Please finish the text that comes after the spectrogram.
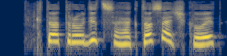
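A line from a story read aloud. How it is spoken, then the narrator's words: Mocking reply. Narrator (Russian): насмешливо отозвалась Лена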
